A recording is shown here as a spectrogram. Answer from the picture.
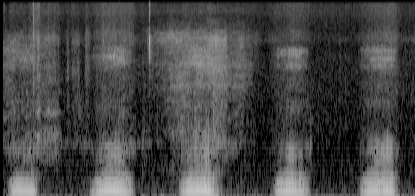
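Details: Snoring of a cat named Sharpshooter, sacked out hard after playing all night, resting on a relaxing afternoon; low rumbling snores in five even bursts, roughly one a second with quiet gaps between.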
